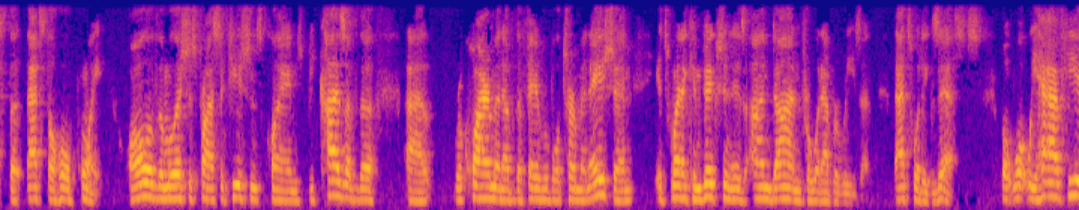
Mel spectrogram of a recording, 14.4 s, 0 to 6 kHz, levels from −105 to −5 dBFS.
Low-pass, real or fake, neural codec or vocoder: 5.4 kHz; real; none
